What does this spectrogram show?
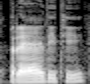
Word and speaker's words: praediti: Also, the way he says praediti, it sounds a little bit closer to praediti or praediti. almost leaning towards prediti, which we know is a rustic Latin pronunciation and eventually becomes the dominant pronunciation of Latin in the following centuries,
